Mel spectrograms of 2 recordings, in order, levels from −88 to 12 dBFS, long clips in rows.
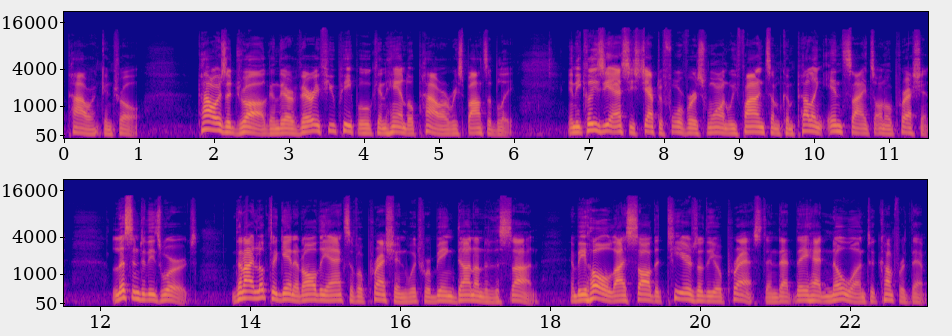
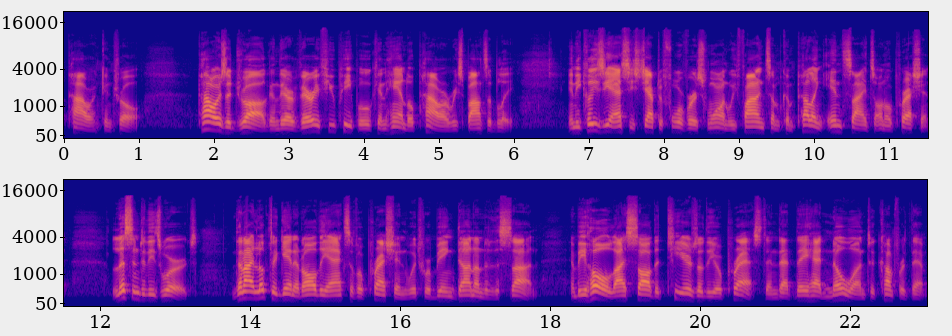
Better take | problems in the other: first | thin; very; fading below 400 Hz

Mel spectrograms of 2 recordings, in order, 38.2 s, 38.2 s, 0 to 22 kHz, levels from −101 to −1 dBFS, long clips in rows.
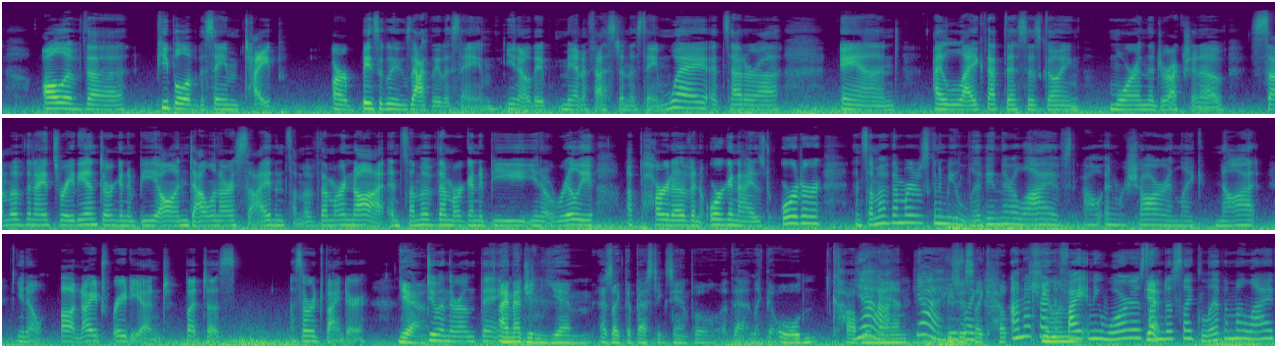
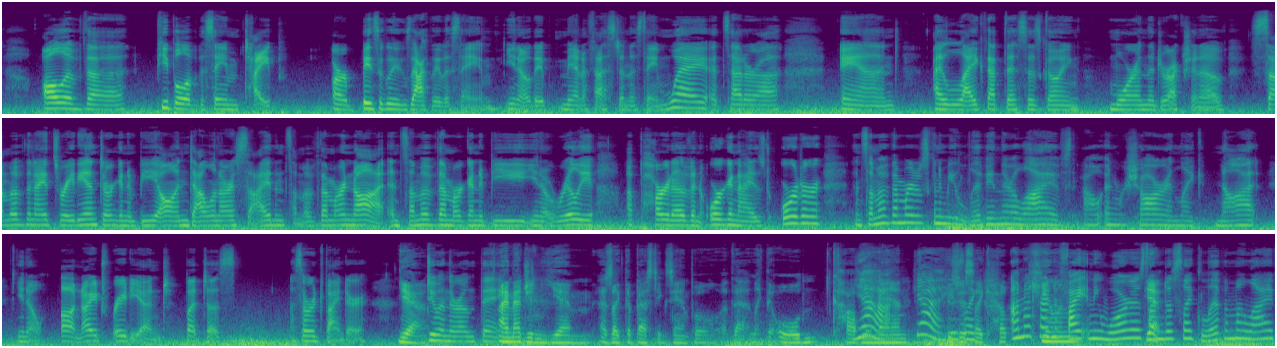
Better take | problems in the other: neither | wind noise on the microphone; occasional gusts; 20 dB below the speech; the same in both

